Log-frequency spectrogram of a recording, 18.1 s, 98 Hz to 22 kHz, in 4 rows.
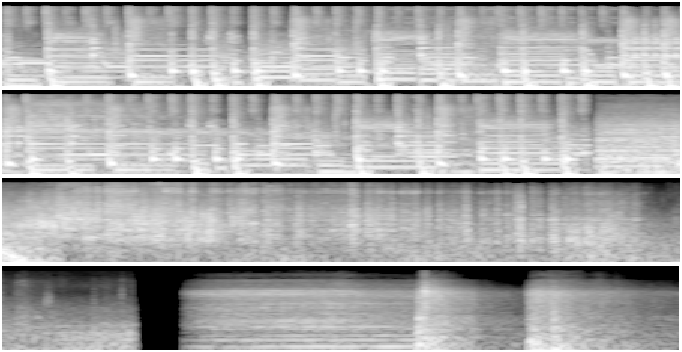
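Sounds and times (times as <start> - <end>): soundtrack music: 0.0 - 8.9.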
